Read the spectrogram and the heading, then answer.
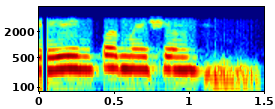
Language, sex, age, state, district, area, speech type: Telugu, female, 30-45, Telangana, Bhadradri Kothagudem, urban, conversation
